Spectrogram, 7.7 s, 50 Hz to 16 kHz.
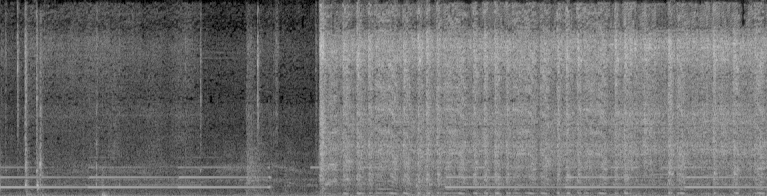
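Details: Lexus GS350 that had no electrical power after a battery install, restored with a 40 A maxi fuse: the starter churns on and on with a warning chime and never catches. Cranks but won't start; possibly no gas.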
